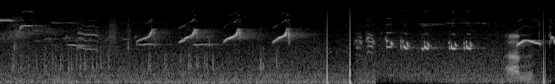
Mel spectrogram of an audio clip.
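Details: A song thrush, recorded in the rain on a UK wildlife walk, sings loudly and clearly from a bush, with loud, clear phrases each repeated three or four times: a rising whistled note, then a quick run of sharp chirps. A few handling clicks.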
